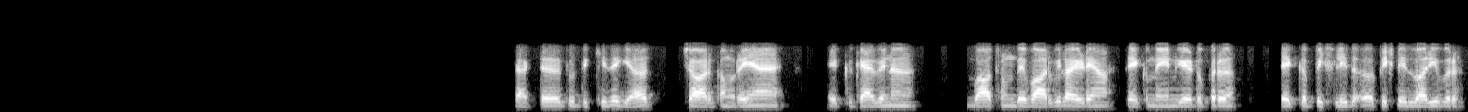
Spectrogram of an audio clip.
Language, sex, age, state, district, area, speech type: Dogri, male, 18-30, Jammu and Kashmir, Samba, rural, conversation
